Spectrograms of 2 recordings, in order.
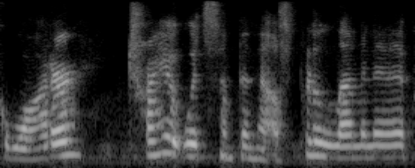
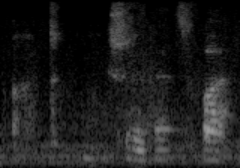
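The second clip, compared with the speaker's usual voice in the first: whisper; 15 dB quieter, slower than usual. Real, not acted. Aside while cooking.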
